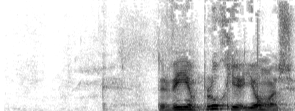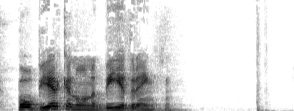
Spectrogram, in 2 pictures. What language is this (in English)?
Western Frisian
